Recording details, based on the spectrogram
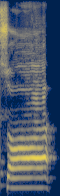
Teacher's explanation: صاد کھڑا زبر سو، وعملس سو، صاد یہ حروف مستعلیہ میں سے ہے، اس کو پور یعنی موٹا پڑھیں گے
